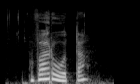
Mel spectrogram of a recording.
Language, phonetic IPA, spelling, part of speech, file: Russian, [vɐˈrotə], ворота, noun, Ru-ворота.ogg
- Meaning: 1. gate 2. goal (in many sports, e.g. soccer, an area into which the players attempt to put an object)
